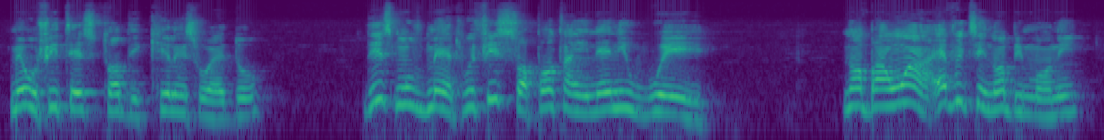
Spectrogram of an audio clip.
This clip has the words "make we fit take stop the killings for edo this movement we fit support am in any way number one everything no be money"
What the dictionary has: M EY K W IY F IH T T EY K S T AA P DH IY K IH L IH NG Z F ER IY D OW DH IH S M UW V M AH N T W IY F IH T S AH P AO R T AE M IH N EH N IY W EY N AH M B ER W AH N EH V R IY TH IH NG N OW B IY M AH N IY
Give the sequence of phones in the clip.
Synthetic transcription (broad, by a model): M EY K W IY F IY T T EY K S T AA P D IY K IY L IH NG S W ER D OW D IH S M UW V M AH N T W IY F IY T S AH P AO T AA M IH N EH N IY W EY N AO B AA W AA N EH V R IY T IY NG N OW B IY M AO N IY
